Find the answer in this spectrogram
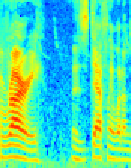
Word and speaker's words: Rory: No, I'm definitely saying Rari. Is definitely what I'm saying. Although I think it's actually pronounced Rory. Like, R-O-R-Y is how it's pronounced.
